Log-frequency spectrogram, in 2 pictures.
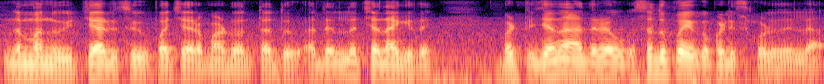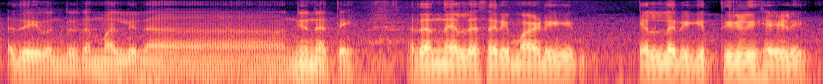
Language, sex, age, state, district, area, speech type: Kannada, male, 60+, Karnataka, Udupi, rural, spontaneous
